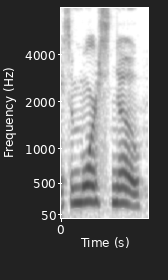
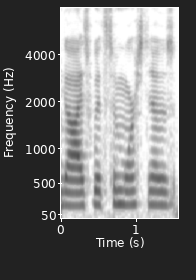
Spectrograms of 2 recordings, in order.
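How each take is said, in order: First: Snow said singular, slow and louder; corrected emphasis. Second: Snows said with a plural s, slowly; slip saying snows. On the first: Forecaster corrects himself to viewers, slow firm some more snow. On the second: Forecaster slips while warning viewers about snow, says snows. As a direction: let the slip snows slide out unnoticed. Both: Real, not acted. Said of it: "s-, so-, sorry".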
